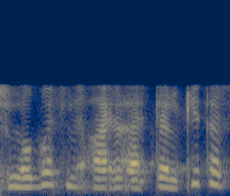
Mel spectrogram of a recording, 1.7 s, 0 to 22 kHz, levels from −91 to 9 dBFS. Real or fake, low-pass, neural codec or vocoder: fake; 3.6 kHz; codec, 16 kHz, 1 kbps, FreqCodec, smaller model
